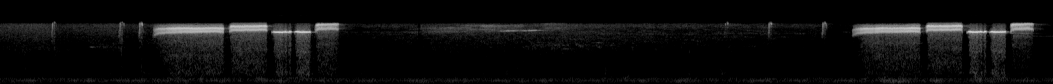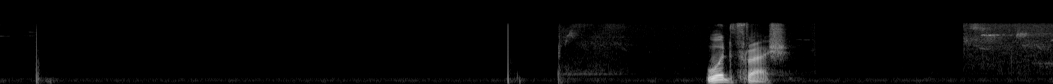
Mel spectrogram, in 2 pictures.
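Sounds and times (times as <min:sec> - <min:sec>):
black-throated green warbler song: 0:00.2 - 0:10.8, 0:20.2 - 0:21.0
speech: 0:17.6 - 0:18.3.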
